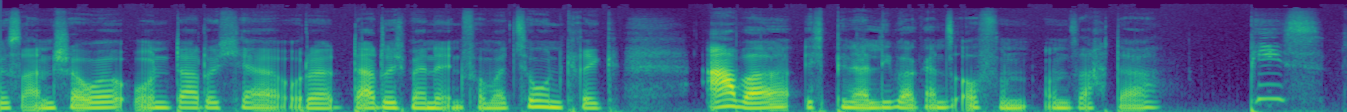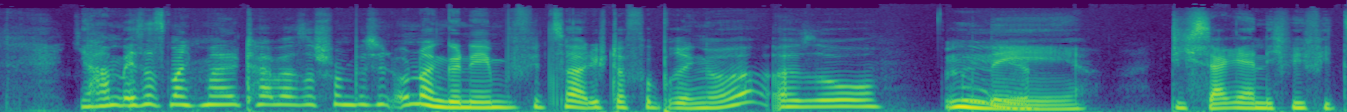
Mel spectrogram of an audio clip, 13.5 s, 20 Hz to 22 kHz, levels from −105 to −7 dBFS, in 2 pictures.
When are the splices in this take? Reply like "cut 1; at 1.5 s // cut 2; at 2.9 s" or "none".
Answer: none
